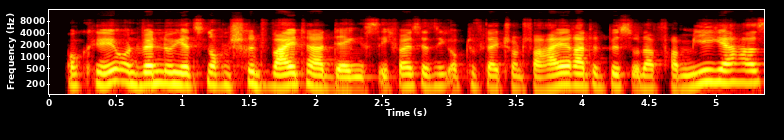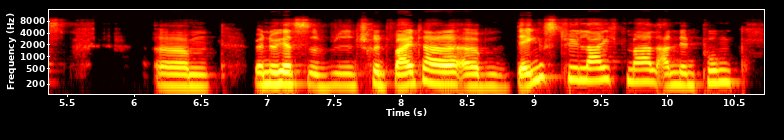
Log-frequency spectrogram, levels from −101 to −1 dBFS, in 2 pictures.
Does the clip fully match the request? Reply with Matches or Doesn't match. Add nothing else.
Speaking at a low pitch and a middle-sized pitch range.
Doesn't match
